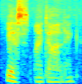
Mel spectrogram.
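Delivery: soft tender whisper. Acted. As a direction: breathe it tenderly. Tender farewell whispered to Charlie.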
